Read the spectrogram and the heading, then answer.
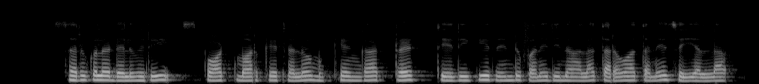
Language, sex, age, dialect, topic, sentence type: Telugu, female, 18-24, Southern, banking, statement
